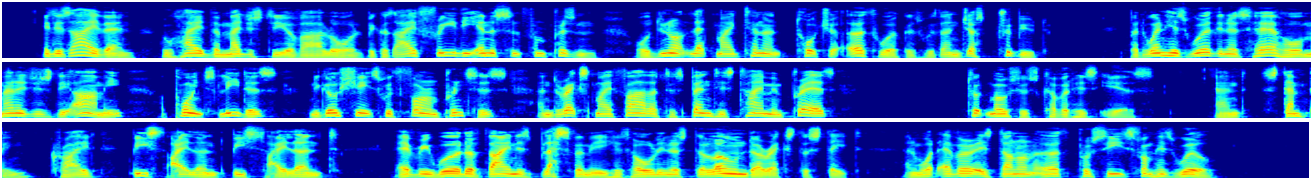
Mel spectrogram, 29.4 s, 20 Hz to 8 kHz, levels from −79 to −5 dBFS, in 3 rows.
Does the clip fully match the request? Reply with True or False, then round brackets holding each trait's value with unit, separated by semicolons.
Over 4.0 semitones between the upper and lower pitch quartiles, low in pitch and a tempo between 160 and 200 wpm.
True (4.7 semitones; 120 Hz; 180 wpm)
